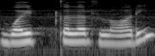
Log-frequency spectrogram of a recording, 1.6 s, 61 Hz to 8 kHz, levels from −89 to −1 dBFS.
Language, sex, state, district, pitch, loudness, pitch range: Telugu, female, Andhra Pradesh, Guntur, 215 Hz, -25 LUFS, 195-220 Hz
